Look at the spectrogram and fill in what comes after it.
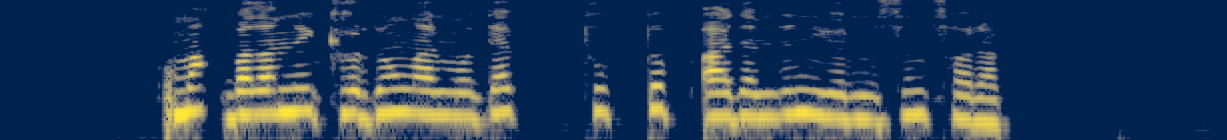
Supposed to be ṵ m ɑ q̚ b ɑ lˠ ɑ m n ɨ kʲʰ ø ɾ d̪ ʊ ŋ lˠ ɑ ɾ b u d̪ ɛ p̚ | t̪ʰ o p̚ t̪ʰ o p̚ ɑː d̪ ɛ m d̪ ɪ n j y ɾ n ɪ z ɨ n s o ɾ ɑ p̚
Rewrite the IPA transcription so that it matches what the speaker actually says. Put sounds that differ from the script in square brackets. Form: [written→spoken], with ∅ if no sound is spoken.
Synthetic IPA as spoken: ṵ m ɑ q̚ b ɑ lˠ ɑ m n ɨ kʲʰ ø ɾ d̪ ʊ ŋ lˠ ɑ ɾ [b→m] u d̪ ɛ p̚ | t̪ʰ o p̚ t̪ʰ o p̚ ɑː d̪ ɛ m d̪ ɪ n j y ɾ [n→m] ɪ [z→s] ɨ n s o ɾ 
